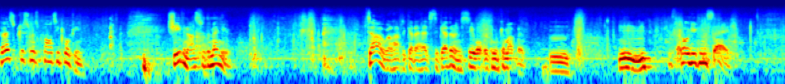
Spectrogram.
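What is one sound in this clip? Paper rustles as a man handles a wrapped parcel.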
